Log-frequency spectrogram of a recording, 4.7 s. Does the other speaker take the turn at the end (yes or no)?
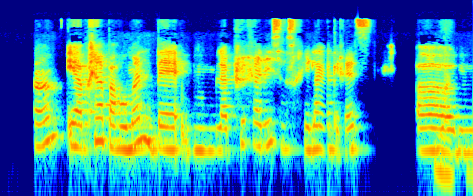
no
